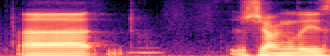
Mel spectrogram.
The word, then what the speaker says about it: Zhongli: I believe Zhongli's name is actually more appropriately said as Zhongli, like with like a harder symbol, or not a symbol, but a harder syllable at the beginning.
